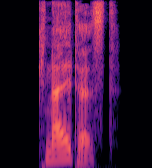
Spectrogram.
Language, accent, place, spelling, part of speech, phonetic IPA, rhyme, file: German, Germany, Berlin, knalltest, verb, [ˈknaltəst], -altəst, De-knalltest.ogg
- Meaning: inflection of knallen: 1. second-person singular preterite 2. second-person singular subjunctive II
